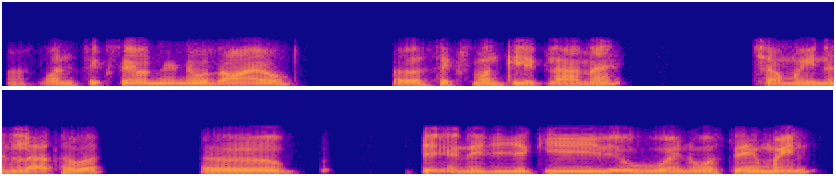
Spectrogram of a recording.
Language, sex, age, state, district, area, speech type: Sindhi, male, 30-45, Gujarat, Kutch, urban, conversation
